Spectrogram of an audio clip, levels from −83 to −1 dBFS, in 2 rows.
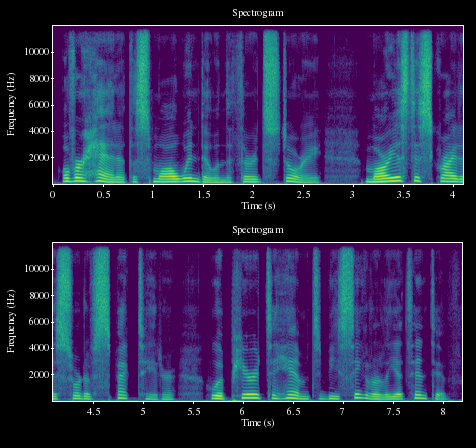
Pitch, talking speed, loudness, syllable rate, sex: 200 Hz, 170 wpm, -17 LUFS, 5.4 syllables/s, female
